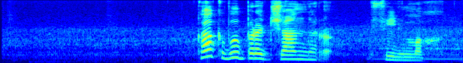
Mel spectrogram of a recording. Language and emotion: Russian, neutral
